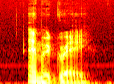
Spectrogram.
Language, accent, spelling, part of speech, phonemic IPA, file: English, US, emigre, noun, /ˈɛmɪɡɹeɪ/, En-us-emigre.ogg
- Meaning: 1. One who has departed their native land, often as a refugee 2. An emigrant, one who departs their native land to become an immigrant in another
